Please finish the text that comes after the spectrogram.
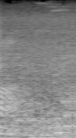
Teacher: middle part of the tongue is raised and makes contact with the roof of the mouth or the hard palate. The sound is produced with a continuous flow of air, creating a hissing effect. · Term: shin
